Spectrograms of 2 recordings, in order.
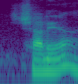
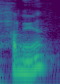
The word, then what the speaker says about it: Chania: So our olive oil comes from a third generation family farm in Crete, on the island of Chania. I think it's pronounced Hania, but it's Hania is a port in Crete.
